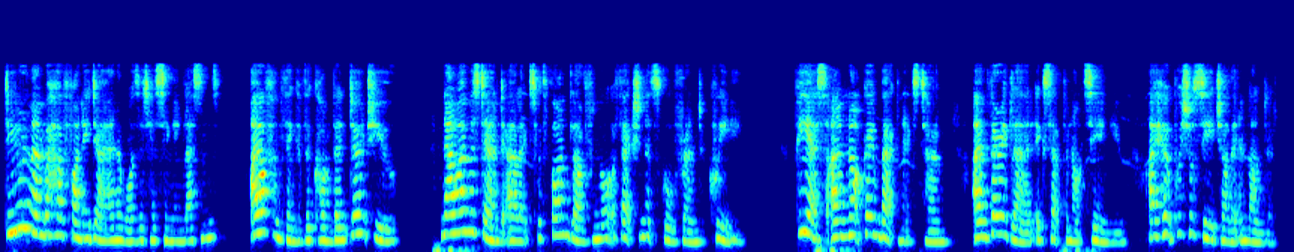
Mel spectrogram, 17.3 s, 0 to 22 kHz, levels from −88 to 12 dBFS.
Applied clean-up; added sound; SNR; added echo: neural mask model DeepFilterNet 3.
